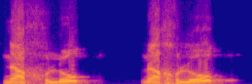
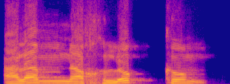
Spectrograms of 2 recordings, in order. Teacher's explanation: Nakis itu berarti qafnya masih ada sedikit sifatnya. Yaitu apa? Sifat isti'lahnya masih ada. Jadi bacanya nakhluk, nakhluk, suaranya masih naik dikit.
